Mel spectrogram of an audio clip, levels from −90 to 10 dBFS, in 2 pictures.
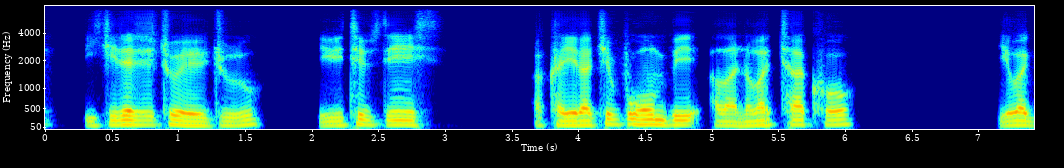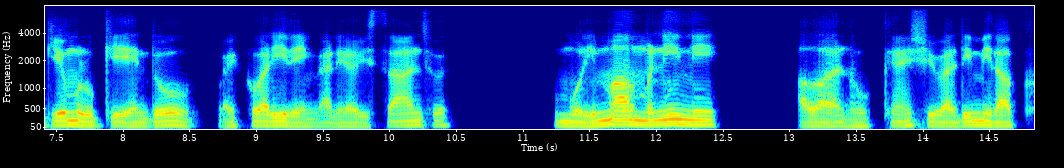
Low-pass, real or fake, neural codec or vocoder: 7.2 kHz; fake; codec, 16 kHz, about 1 kbps, DyCAST, with the encoder's durations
